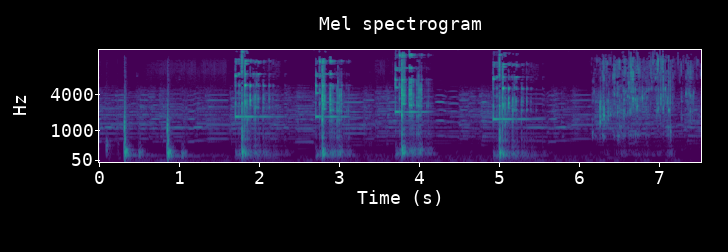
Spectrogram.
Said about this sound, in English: Pouring yourself a water. I'm not a drinker.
